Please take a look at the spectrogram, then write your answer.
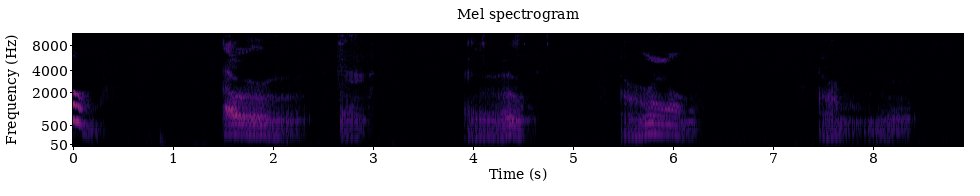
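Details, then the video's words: Indoors, a female poodle throws a tantrum after waking: six rough, throaty growl-barks, some short and some drawn out, spaced irregularly roughly every one to two seconds, over faint background hiss. "Poodle throwing a tantrum"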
